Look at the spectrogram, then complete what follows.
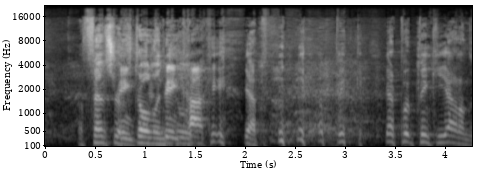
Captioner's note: laughter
